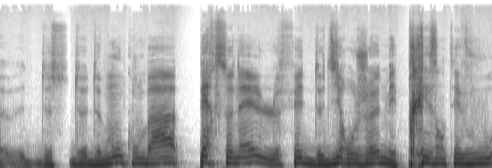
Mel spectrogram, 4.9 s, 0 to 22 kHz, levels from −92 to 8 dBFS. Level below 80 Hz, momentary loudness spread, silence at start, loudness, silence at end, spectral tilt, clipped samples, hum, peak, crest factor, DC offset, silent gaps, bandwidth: -36 dBFS; 6 LU; 0 s; -18 LUFS; 0 s; -6 dB/octave; under 0.1%; none; 0 dBFS; 18 dB; under 0.1%; none; 18 kHz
